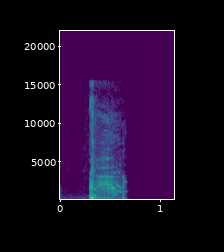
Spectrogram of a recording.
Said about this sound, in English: Apologies for that. I just had to have a little a little cough there.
